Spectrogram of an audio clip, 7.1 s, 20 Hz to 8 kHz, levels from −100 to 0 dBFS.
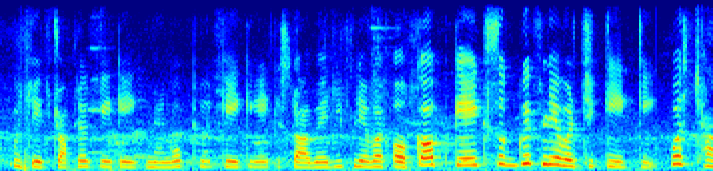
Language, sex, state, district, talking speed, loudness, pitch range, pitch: Marathi, male, Maharashtra, Dhule, 145 wpm, -25 LUFS, 240-320 Hz, 255 Hz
